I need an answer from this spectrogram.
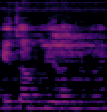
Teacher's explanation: Selanjutnya idgham bilahuna ini masuk tanpa mendengung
